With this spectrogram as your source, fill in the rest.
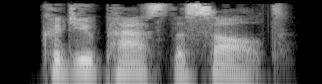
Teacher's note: demanding with falling intonation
